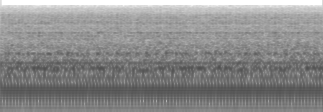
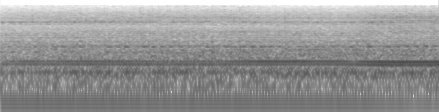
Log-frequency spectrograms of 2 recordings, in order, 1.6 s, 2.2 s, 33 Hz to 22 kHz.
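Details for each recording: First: Turbo-modified John Deere 1025R subcompact tractor at 2700 rpm driving a loader into a pile, pedal fully down: engine holds steady without bogging or stalling while the hydrostatic transmission relief valve squeals constantly, normal. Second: Standard John Deere 1025R diesel tractor with 3.8 hours, at 2700 rpm, loader driven into a pile with the hydrostatic pedal held fully down: steady drone drags down in pitch and grows rough, bogging until the engine stalls from overload.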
